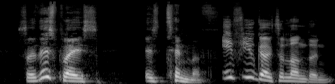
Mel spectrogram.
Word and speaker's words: Teignmouth: and it looks like Tainmouth. Tain mouth. Now, we already know about that suffix. It's pronounced muth. However, this place is not pronounced tain, it's pronounced tin. So, this place is Tinmouth.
